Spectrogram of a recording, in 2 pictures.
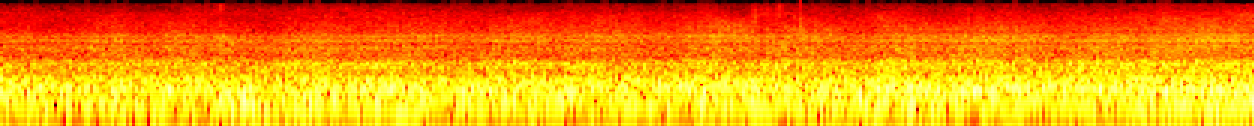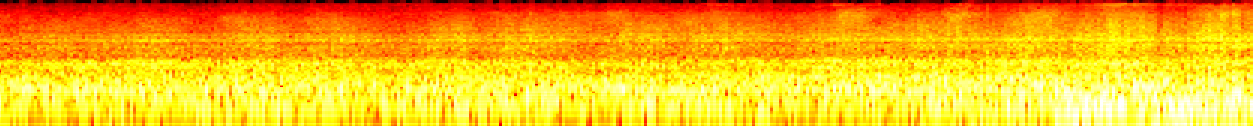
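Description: Electric-hauled passenger train crossing a steel girder rail bridge: a steady low rumble that grows louder as the train approaches, with faint rapid clicks of the wheels coming in during the second half.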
